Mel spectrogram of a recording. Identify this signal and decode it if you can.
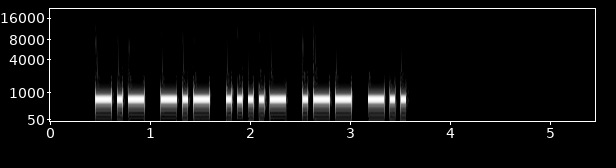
Morse code, heard as a keyed tone, about 22 wpm, 700 Hz. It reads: KK4WD
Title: USA Call Signs - 5 Characters - 22wpm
